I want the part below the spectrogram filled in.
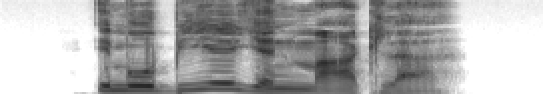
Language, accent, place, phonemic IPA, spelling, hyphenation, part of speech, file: German, Germany, Berlin, /ɪmoˈbiːli̯ənˌmaːklɐ/, Immobilienmakler, Im‧mo‧bi‧li‧en‧mak‧ler, noun, De-Immobilienmakler.ogg
- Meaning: real estate agent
